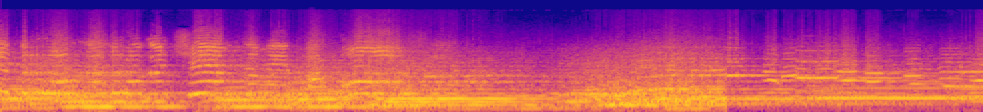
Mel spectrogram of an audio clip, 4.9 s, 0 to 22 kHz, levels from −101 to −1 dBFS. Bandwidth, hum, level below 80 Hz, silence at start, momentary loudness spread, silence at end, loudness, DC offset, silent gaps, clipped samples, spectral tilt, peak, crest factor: 11 kHz; none; -44 dBFS; 0 s; 4 LU; 0 s; -15 LUFS; under 0.1%; none; under 0.1%; -6.5 dB/octave; -4 dBFS; 10 dB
